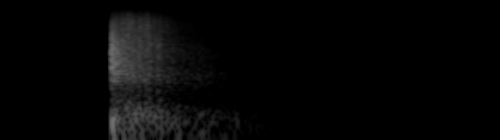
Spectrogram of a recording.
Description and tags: Synthesized using a Korg microKorg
